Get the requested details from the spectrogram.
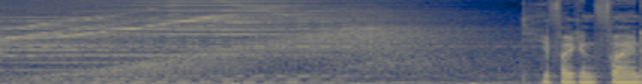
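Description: A shimmering magical whoosh rises in pitch and fades.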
